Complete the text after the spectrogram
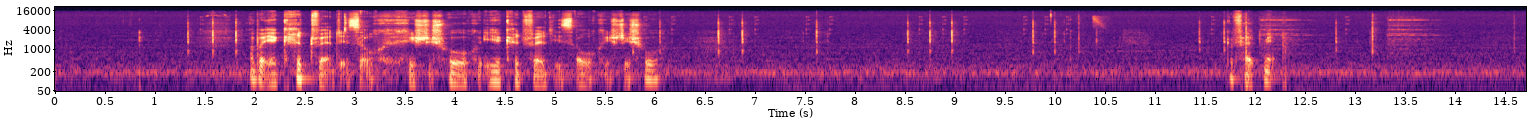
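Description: Short game menu clicks tick as a selection moves from item to item.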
